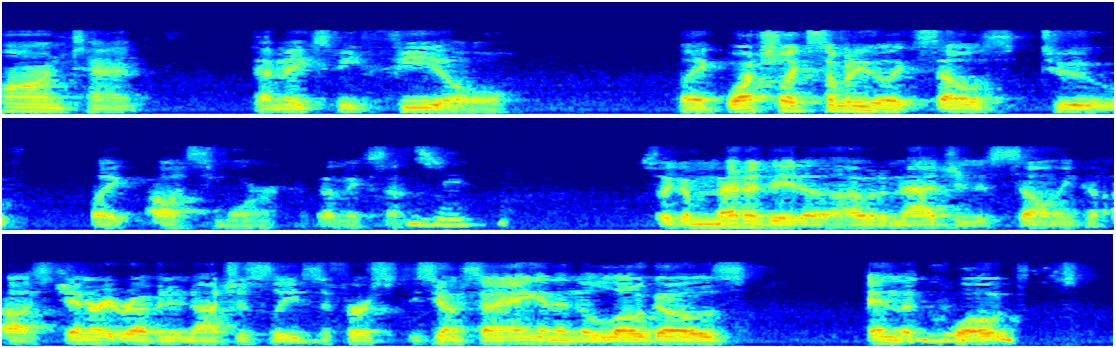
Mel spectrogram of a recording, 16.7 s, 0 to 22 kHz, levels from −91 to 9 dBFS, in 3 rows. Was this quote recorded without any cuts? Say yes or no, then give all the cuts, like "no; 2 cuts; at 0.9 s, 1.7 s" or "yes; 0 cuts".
yes; 0 cuts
